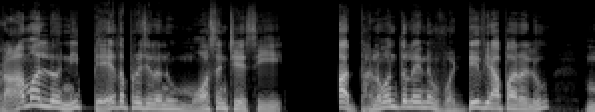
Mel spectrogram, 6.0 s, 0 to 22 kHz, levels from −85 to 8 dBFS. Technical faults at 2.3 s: none

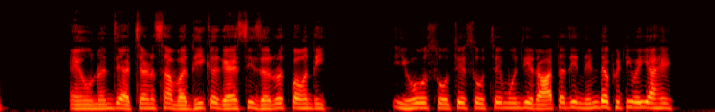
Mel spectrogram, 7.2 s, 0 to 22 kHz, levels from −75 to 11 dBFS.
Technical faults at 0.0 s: none

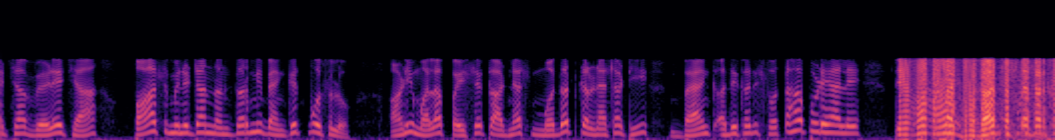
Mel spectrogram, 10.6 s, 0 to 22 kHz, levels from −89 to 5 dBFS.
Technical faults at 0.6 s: none

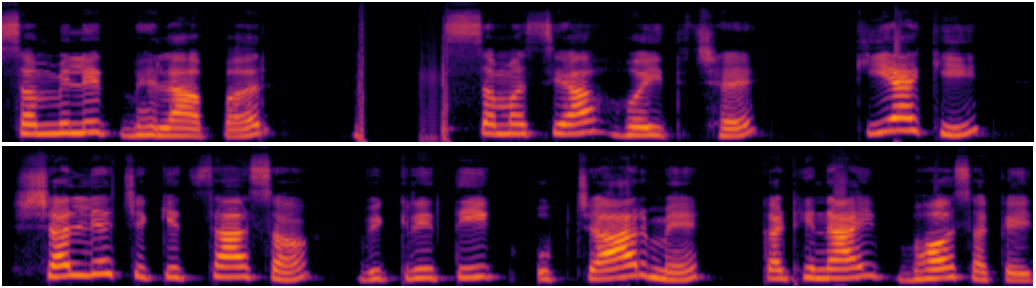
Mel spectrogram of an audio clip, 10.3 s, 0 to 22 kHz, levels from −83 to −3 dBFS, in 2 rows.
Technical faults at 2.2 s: cable pulled and plugged in

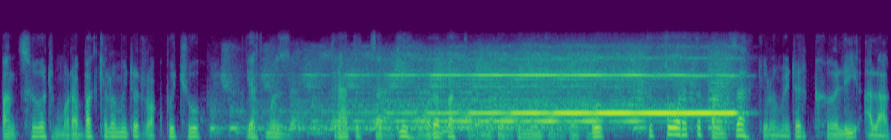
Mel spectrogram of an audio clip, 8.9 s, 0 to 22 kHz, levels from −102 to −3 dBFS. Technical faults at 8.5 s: none

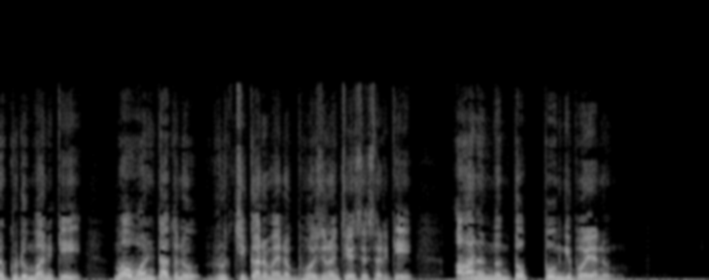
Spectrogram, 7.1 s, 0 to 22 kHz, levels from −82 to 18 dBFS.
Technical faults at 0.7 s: HE-AAC compression

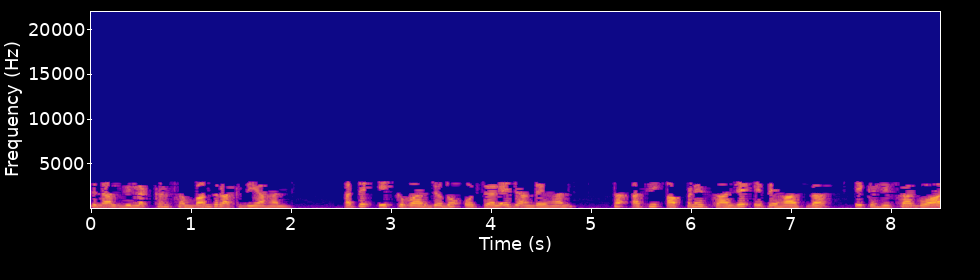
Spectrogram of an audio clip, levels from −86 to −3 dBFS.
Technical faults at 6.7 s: MP3 compression

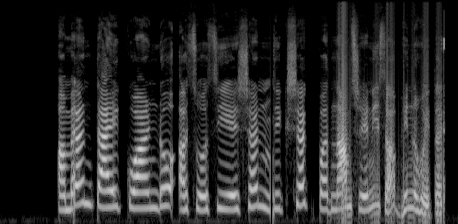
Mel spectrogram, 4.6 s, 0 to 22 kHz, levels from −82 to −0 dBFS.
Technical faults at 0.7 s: damaged data in a compressed stream

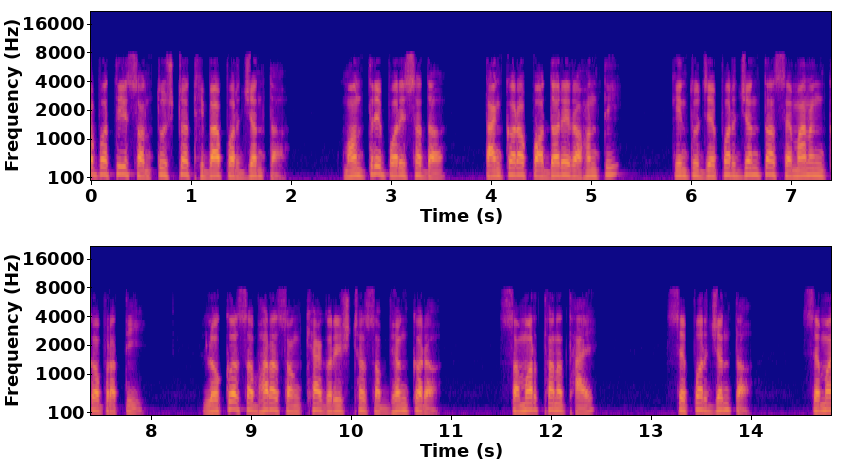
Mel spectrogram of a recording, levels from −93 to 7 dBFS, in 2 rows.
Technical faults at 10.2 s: none

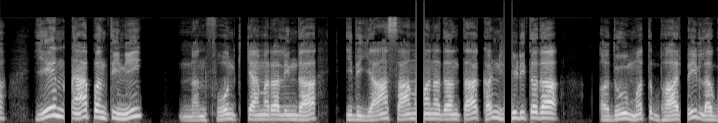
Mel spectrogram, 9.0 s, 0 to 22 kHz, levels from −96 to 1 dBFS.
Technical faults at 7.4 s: MP2 compression; gap between chunks

